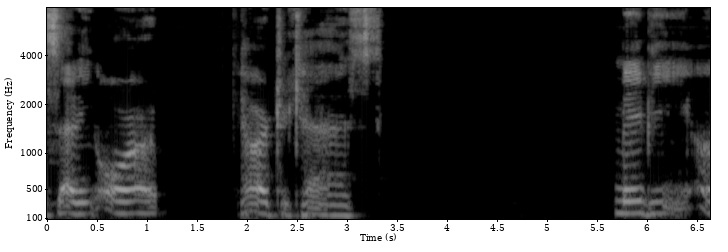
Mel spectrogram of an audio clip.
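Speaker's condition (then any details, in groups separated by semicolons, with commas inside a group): Cerebral palsy; wheelchair, needs transfer help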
